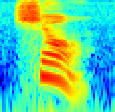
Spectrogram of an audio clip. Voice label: "sionn4", taiwanese Syllables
